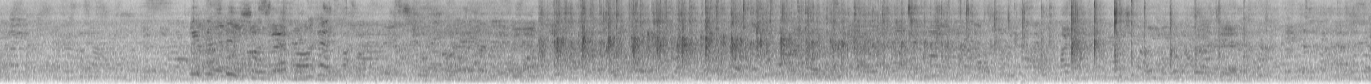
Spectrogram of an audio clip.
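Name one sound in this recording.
A large crowd of men and women chatters in a big echoing hall.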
